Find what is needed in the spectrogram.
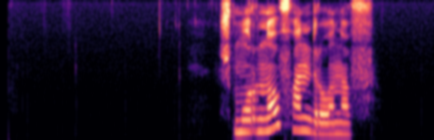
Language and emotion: Russian, neutral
